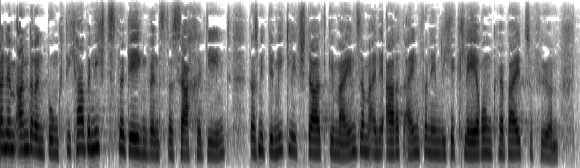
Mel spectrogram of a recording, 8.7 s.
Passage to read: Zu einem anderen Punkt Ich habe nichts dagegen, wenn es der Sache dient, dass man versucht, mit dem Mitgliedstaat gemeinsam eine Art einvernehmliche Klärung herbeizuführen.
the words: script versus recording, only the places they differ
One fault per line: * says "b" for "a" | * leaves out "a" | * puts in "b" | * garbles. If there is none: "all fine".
* leaves out "man versucht"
